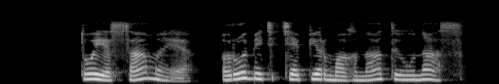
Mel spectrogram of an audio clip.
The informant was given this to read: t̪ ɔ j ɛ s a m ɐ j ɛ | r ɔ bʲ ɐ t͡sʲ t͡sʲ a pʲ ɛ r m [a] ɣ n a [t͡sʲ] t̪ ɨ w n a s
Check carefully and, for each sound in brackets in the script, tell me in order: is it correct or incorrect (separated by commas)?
correct, incorrect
